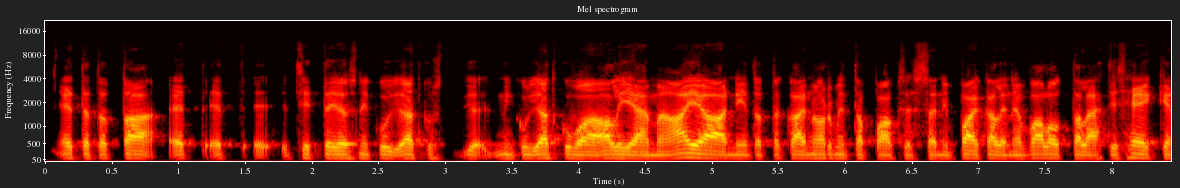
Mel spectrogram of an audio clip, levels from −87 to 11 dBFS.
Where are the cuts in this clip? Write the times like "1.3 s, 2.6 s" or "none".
none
